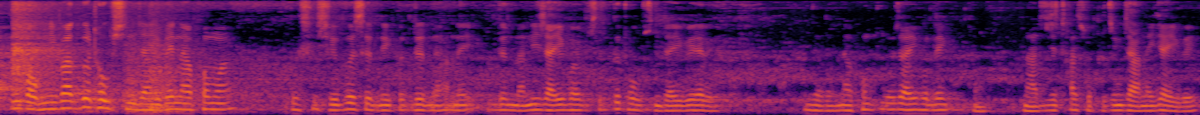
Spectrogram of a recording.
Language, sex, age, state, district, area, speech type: Bodo, female, 60+, Assam, Kokrajhar, rural, spontaneous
